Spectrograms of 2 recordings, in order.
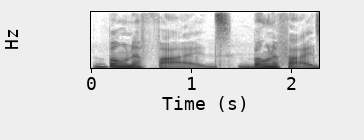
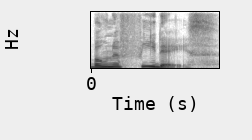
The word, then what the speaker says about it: bona fides: I tell you, Marianne, I have always pronounced it bona fides.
